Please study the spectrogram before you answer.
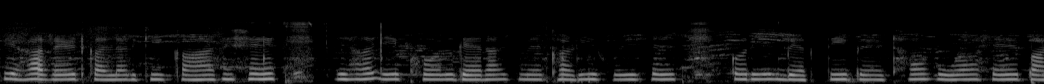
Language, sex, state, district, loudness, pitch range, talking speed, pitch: Hindi, female, Maharashtra, Nagpur, -37 LUFS, 225-240 Hz, 120 wpm, 230 Hz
